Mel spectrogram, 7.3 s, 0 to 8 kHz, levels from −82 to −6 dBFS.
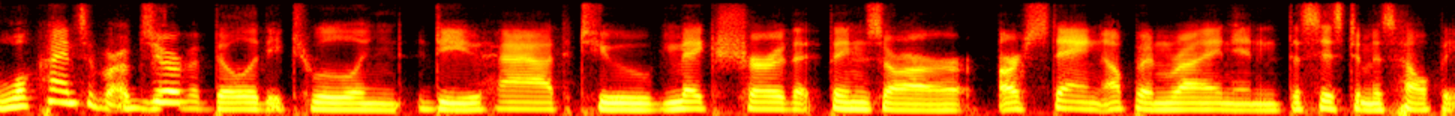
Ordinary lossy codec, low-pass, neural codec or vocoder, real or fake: AAC, 48 kbps; 7.2 kHz; codec, 16 kHz, 0.5 kbps, FunCodec, trained on Chinese and English, 25 frames a second; fake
